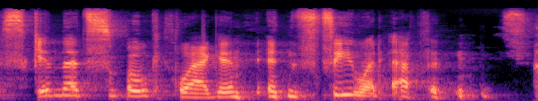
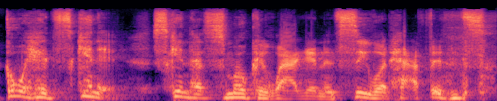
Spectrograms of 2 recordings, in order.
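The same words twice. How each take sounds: First: High, slow, drawn-out imitation; stretched-out mock-serious quote; Wyatt. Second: Lightly acted tough-guy dare; a hint of a lawman's challenge; Wyatt. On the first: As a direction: savor each word of the dare, on the edge of laughter. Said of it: "It's delivered seriously". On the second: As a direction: quote the dare, starting high. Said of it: "Wyatt goes".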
